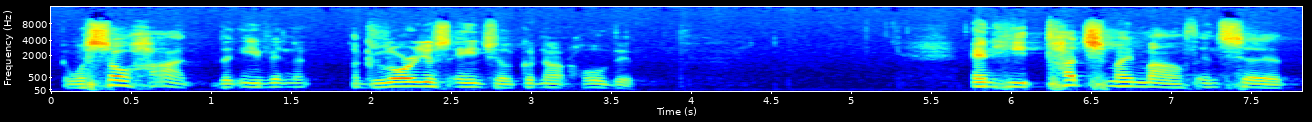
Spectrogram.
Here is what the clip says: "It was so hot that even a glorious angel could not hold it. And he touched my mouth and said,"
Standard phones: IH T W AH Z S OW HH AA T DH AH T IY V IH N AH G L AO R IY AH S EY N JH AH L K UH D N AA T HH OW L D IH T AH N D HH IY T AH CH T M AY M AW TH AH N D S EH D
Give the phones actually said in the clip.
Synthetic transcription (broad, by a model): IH T W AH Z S OW HH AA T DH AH T IY V IH N AH G L AO R IY AH S EY N JH AH L K UH D N AA T HH OW L D IH T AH N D HH IY T AH CH T M AY M AW TH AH N S EH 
